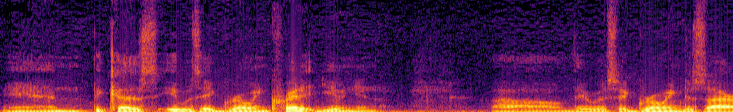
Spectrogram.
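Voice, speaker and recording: A man with a fairly low pitch and a dark, mellow tone speaks somewhat breathily at a fairly slow pace. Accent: American. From US, military family moving often. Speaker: retired army veteran and credit union board member. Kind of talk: oral history interview. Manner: hesitant, many filler words.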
